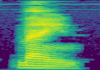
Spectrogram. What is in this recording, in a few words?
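"main", Australian English; pronunciations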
